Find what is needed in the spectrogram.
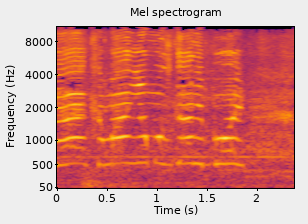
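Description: A child's voice singing or chanting one repeated note, held and broken off five or six times with small slides at the start of each note.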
